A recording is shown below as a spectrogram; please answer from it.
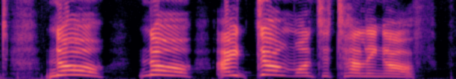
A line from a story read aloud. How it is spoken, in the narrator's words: Johnny knew he was in trouble and yelled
